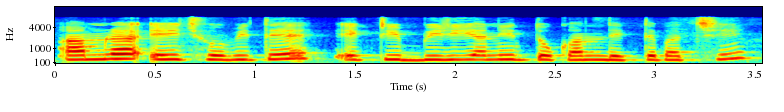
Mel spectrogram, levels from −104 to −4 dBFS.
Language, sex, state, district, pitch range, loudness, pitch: Bengali, female, West Bengal, Alipurduar, 260-295 Hz, -16 LUFS, 275 Hz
